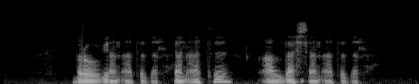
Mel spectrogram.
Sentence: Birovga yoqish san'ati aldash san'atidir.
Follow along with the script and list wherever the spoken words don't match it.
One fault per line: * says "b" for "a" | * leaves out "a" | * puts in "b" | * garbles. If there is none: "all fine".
* says "san'atidir" for "yoqish"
